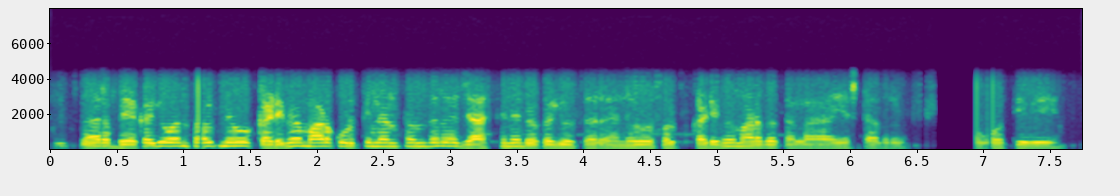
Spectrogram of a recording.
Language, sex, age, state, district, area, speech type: Kannada, male, 18-30, Karnataka, Bidar, rural, conversation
